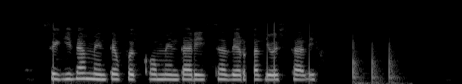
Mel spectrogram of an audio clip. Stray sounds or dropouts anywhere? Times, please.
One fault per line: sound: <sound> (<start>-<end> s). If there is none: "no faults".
sound: dropout (2.5-2.5 s)
sound: thud (3.5-4.1 s)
